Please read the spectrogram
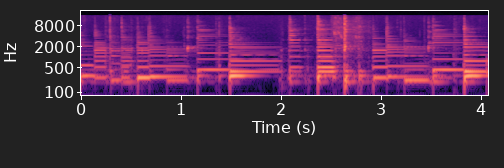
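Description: Ukulele fingerpicked in a bluesy riff: a quick run of plucked single notes and short chords, broken by sharp percussive string slaps.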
